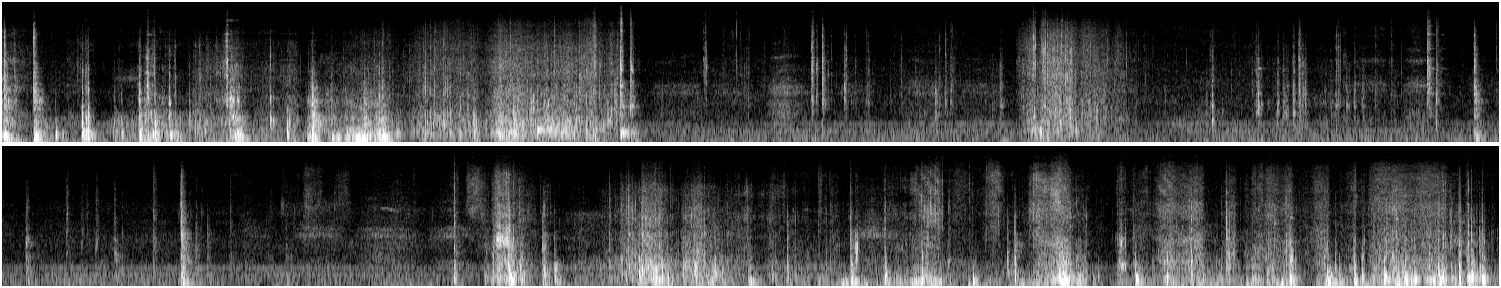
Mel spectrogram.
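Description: Trash being rummaged with a grabber tool: plastic bags crinkling and rustling, with knocks and clatter of items being shifted. The rummaging is busiest for the first six seconds and again in the last ten, with a quieter stretch between where a faint steady hum is heard.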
